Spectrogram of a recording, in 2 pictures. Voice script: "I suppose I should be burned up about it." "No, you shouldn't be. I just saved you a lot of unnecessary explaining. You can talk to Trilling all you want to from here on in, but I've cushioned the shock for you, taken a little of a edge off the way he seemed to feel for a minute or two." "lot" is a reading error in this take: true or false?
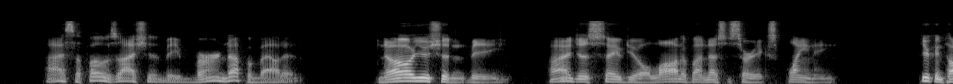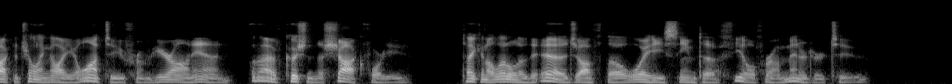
false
